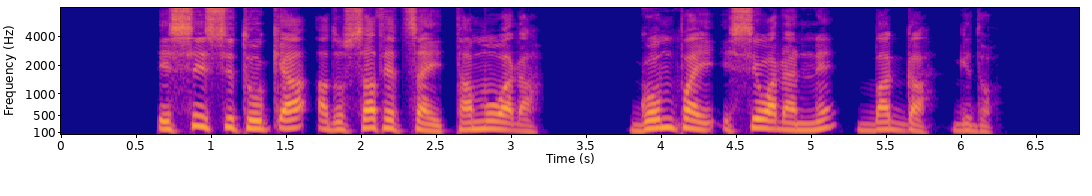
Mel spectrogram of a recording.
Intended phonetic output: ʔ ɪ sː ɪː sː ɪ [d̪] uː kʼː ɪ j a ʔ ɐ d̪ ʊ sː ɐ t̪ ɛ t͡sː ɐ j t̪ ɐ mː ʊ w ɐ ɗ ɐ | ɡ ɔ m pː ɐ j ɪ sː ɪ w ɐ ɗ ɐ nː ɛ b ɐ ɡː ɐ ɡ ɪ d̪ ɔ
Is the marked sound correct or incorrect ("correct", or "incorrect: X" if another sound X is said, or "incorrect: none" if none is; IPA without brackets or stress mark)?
incorrect: t̪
